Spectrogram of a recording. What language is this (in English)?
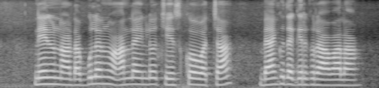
Telugu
